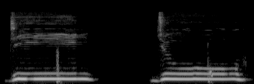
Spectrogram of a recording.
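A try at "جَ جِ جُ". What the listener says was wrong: itu jangan agak ke depan deh. Ke belakang lagi. Iya, belum makhrajnya belum pas.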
